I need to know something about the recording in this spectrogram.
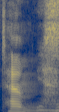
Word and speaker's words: Thames: Thames is pronounced Thames.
